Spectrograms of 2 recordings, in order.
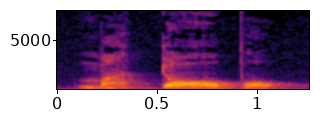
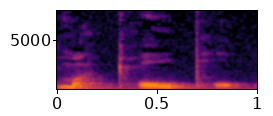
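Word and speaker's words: Matobo: place called the mountains of the round rocks madobo wrongly pronounced matopo in in zimbabwe these hills are really not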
